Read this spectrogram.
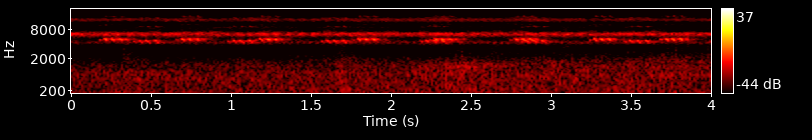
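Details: Crickets heard outdoors as the weather turns cool: a brief run of bright, high chirps, paired and repeated about twice a second, with a continuous faint high whine behind them.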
